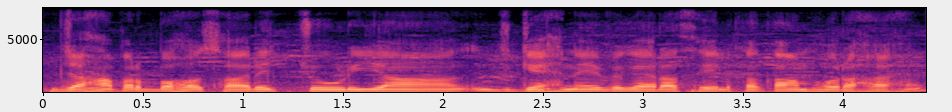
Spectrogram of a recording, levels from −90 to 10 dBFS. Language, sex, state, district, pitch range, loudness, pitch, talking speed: Hindi, male, Chandigarh, Chandigarh, 145-160 Hz, -13 LUFS, 150 Hz, 175 wpm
